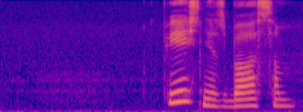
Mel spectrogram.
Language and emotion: Russian, sad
